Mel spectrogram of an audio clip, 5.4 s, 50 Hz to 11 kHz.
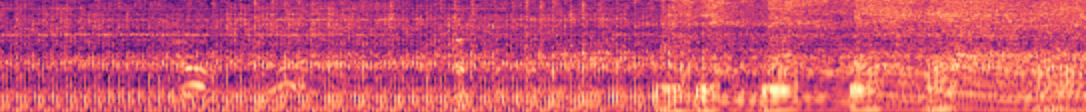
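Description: A Shindaiwa 757c chainsaw runs loudly up close, idling steadily then revving up and down repeatedly in rising and falling bursts.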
